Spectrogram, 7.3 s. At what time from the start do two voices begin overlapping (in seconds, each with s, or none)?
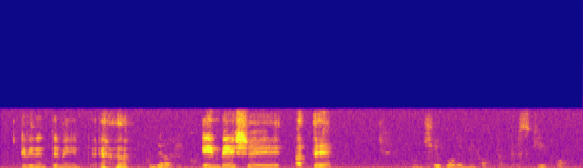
none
